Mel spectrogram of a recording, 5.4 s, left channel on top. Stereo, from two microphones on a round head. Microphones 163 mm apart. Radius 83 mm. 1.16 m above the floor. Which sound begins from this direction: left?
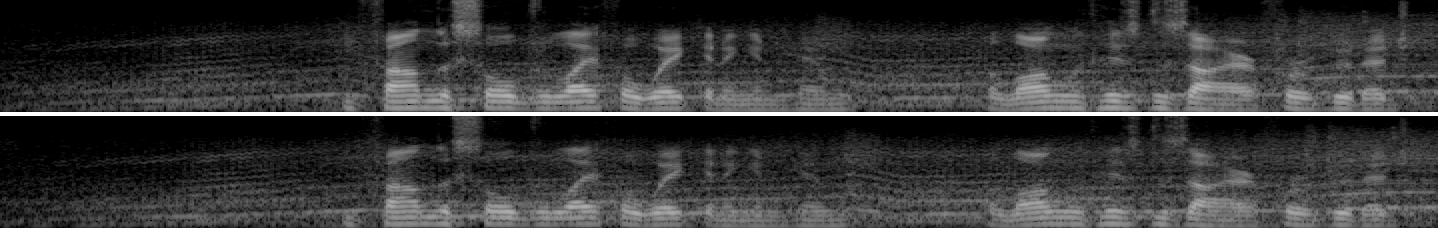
A man speaking, at 1.3 s.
